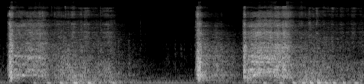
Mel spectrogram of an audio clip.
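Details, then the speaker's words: John Deere 317 lawn tractor (year unknown), unchoked, not throttled, after fixing a wire pinched by the firewall: two rapid cranking bursts, engine chuffing but never catching; hard starting, cause unknown. "Come on, don't make me a liar. Hold on, it seems to be hard to start for whatever reason."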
